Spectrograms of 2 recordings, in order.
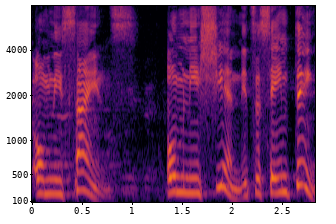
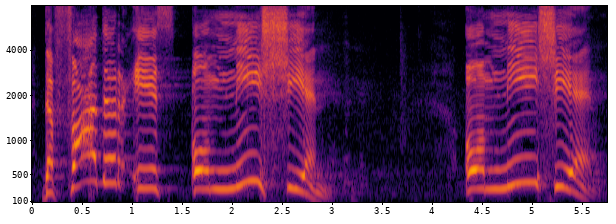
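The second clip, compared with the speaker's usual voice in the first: slow emphasis; 5 semitones higher, much slower than usual. Shown as a demonstration. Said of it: "slow emphatic teaching".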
